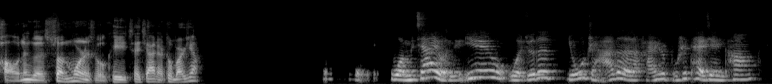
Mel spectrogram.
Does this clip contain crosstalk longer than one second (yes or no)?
no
